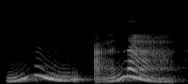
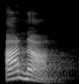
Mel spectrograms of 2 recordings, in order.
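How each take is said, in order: First: "Ana" said quietly with a nasal Portuguese ã; nasalized Ana. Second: "Ana" said louder with open, oral a. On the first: Teacher showing the wrong nasal Ana. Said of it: "não se pode nasalizar". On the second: Teacher showing the correct Spanish Ana. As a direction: clear "Ana", a wide and not nasal. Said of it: "se pronuncia A de Ana". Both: Shown as a demonstration.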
